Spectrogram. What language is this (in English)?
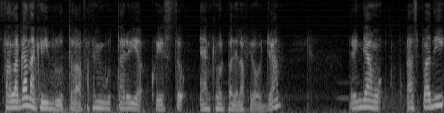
Italian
